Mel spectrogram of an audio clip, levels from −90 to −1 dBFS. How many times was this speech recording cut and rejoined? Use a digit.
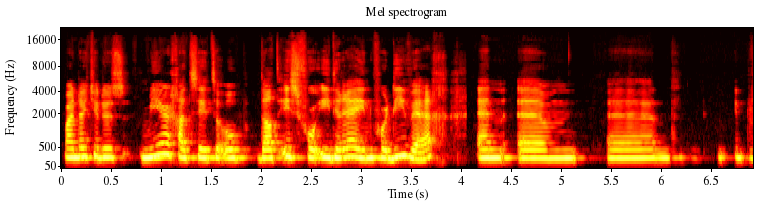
1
